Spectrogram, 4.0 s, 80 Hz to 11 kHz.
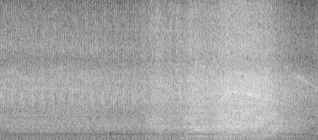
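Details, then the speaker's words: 1986 BMW E28 528e six-cylinder at idle, the day after repairs and a quart of Lucas oil stabilizer; coolant off, very little exhaust smoke. Even, steady purr with no knocks or misses, briefly swelling; idle may be high (tachometer broken). Normal idle. "so the coolant is no off and everything listen to this baby purr"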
